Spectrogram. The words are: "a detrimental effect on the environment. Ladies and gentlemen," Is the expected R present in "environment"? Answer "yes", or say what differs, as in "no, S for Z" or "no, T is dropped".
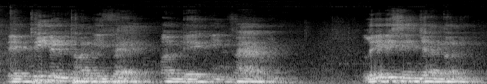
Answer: no, R is dropped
